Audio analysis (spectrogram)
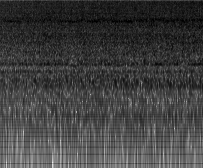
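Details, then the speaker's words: Engine after cleaning, starting much better: steady, even idle with smooth rumble, no knocks or misses; alternator now appears to be charging. "okay that started a lot better that started a lot better sounds like the alternator is charging now"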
